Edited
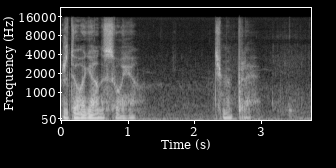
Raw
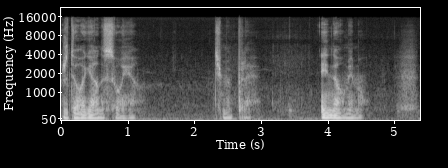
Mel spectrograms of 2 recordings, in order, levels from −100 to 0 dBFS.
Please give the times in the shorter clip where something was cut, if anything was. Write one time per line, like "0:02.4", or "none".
none

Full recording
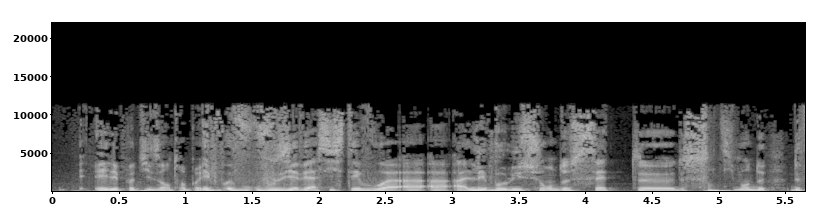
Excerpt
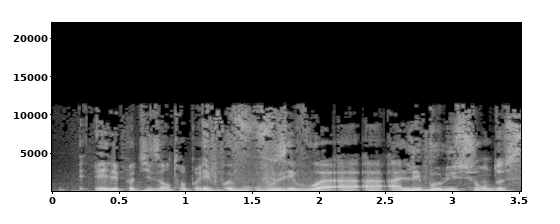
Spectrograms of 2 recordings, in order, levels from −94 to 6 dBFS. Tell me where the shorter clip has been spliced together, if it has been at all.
0:01.7

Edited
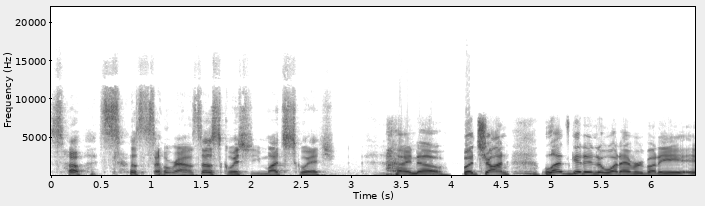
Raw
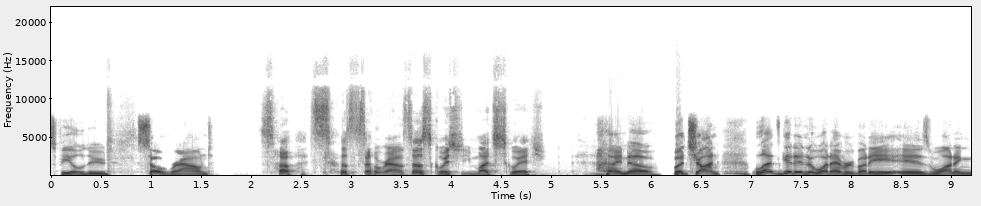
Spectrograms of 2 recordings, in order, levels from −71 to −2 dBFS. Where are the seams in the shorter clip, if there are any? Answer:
none

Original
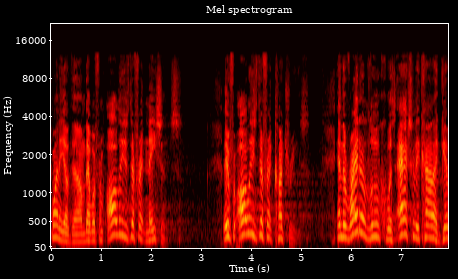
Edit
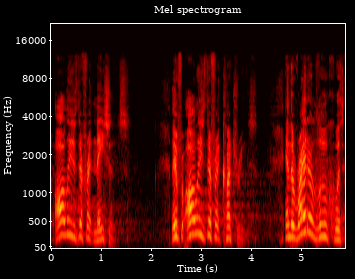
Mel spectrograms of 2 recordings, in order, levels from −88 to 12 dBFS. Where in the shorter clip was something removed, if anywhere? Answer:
none

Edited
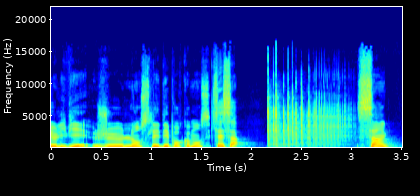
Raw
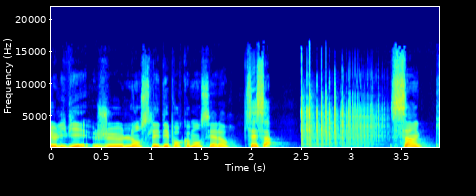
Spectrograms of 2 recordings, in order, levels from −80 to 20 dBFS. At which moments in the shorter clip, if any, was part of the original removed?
0:01.6

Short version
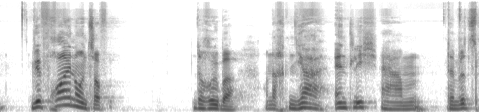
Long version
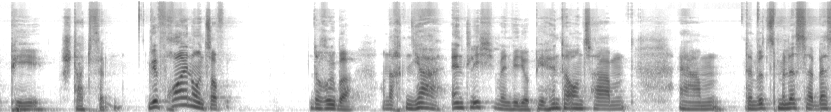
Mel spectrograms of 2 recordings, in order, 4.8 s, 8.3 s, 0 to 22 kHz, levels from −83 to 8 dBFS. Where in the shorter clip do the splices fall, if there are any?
0:03.8

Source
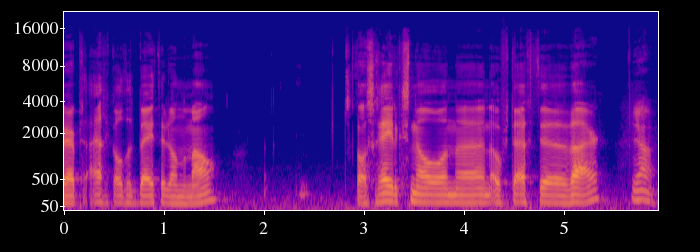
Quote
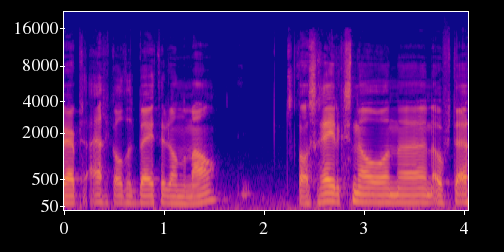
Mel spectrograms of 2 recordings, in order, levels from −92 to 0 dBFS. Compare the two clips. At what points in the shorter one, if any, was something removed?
0:01.7

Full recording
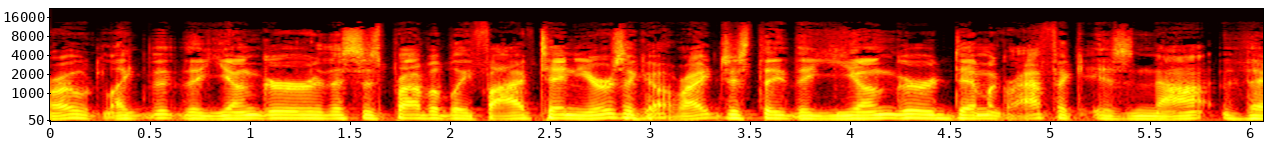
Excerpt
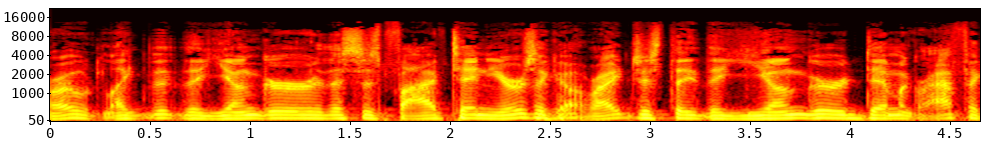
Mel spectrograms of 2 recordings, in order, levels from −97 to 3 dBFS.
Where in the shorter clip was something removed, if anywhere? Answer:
0:01.7

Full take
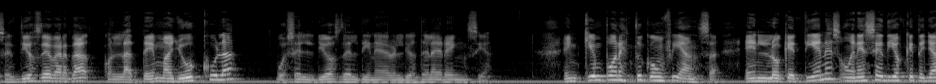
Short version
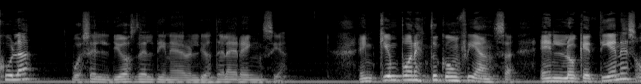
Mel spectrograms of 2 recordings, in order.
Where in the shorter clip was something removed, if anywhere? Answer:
none

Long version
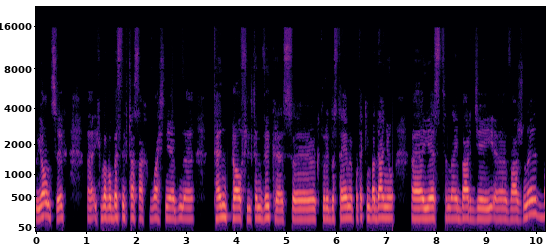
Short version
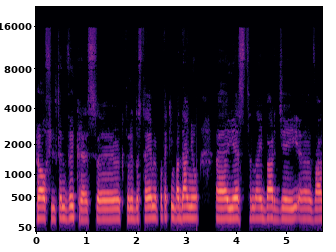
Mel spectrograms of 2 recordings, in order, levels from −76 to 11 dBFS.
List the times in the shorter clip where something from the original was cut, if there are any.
none

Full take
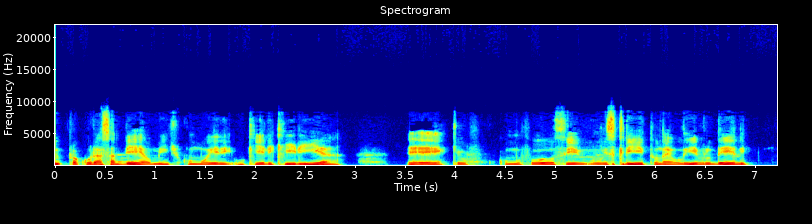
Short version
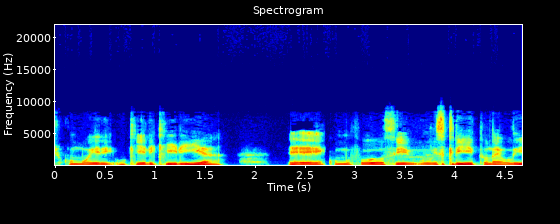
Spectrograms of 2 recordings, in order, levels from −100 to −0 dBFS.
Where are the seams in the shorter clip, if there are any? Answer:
0:02.7

